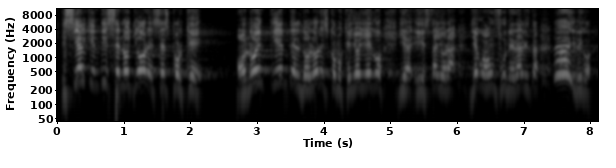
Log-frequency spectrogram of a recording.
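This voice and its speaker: A male pastor preaching a sermon, building to loud emphatic peaks and asking the congregation questions. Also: high-pitched, sing-song, fairly quick. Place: church. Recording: long church hall reverb.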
